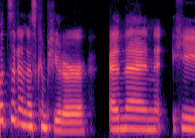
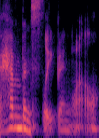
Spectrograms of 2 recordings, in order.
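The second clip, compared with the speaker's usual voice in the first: mock grumpy, cranky voice, quieter; 9 dB quieter than usual. Retelling a scene where he is still cranky: imitating someone cranky. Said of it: "Mulder's still cranky".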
